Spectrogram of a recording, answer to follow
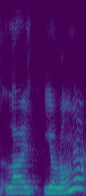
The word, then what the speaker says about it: La Llorona: Well, this time we're going to do a little bit of La Llorona, I think is how you say that correctly.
